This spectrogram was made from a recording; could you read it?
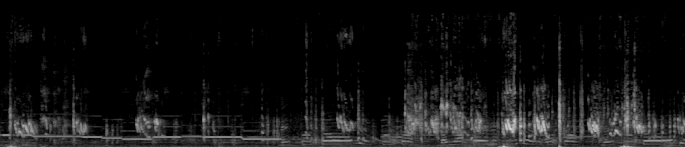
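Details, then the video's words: Cheerful budgerigar chirping, starting sparse with scattered twitters over a stepped held melody, then building into dense loud chattering chirps and squawks in the second half. "Happy budgie chirping sound"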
